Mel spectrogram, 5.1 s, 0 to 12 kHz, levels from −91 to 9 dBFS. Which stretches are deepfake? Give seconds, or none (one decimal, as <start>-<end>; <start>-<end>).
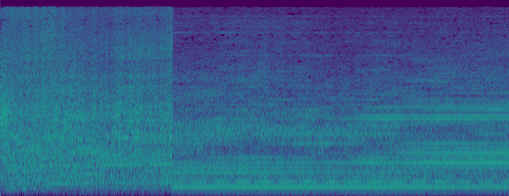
none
